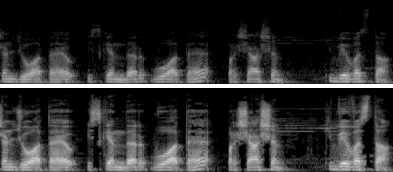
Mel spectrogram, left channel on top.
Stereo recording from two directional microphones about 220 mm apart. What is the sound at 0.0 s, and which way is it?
Speech, 15° right (ahead or behind).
